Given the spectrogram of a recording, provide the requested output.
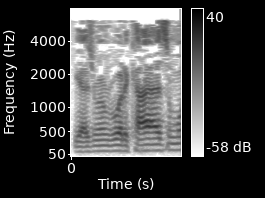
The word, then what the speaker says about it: chiasm: It's pronounced chiasm. That's how we say it. You guys remember what it was? C-H-I-A-S-M.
